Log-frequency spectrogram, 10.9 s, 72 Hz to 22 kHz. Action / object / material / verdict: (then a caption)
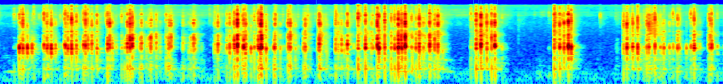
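tap / thin plastic game case / plastic / none. A thin, hollow plastic PS3 game case for GTA V with a printed cover is held in both hands and tapped and scratched with long nails. Quick bursts of dry clicks and scratchy rasps are heard, centered in the mids with a bright edge. They come in clusters separated by brief quiet pauses.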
